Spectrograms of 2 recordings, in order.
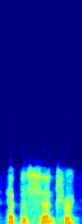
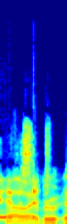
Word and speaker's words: EpicentRx: So just to help you out, the company is EpicentRx.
